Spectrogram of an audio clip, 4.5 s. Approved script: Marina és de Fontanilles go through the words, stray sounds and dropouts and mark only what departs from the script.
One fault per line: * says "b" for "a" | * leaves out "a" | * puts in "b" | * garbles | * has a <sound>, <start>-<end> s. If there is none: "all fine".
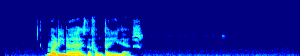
all fine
